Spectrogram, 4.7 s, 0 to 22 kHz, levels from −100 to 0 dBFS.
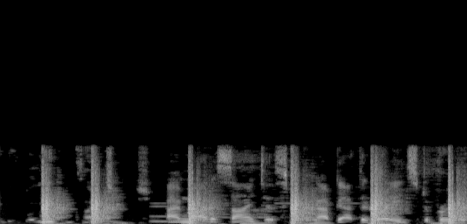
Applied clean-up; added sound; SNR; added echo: classical method Wiener filter.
